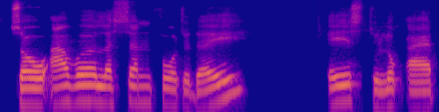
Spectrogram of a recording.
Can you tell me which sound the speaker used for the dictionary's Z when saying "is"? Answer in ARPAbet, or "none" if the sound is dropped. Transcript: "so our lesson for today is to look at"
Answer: S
